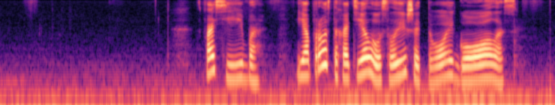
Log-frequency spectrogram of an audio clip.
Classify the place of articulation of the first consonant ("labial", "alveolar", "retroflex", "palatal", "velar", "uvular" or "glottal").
alveolar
